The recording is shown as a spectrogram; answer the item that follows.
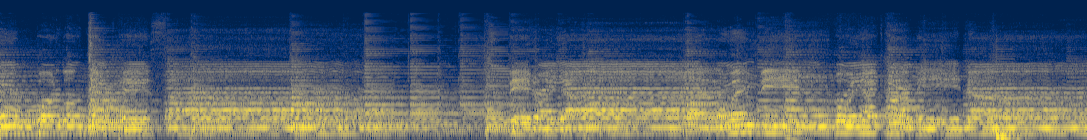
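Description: A hymn sung by several voices, women and men together, over two strummed acoustic guitars.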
